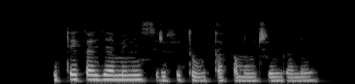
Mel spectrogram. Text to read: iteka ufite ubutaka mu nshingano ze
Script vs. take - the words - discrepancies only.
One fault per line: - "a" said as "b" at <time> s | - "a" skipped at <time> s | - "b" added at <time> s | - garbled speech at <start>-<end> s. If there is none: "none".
- "rya minisitiri" added at 1.0 s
